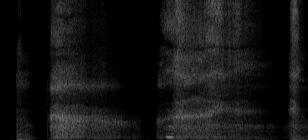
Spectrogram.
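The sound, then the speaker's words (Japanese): Heavy, out-of-breath breathing after a kiss: a few ragged breaths, with two long, sighing exhalations set between short, sharp intakes. The breathing is fairly quiet and heard alone. “さっきのキスでちょっと息が切れちゃった。ちょっとだけ待ちなさいよ。”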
